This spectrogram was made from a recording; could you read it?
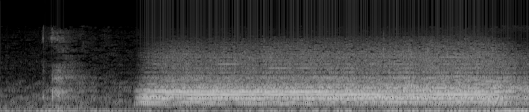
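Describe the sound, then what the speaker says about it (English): A freight train passing close by at Pollepel Island near Bannerman Castle, a loud sustained rumble and rolling clatter that kicks in abruptly after a quieter start and holds steady. "And I think it's a freight train."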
